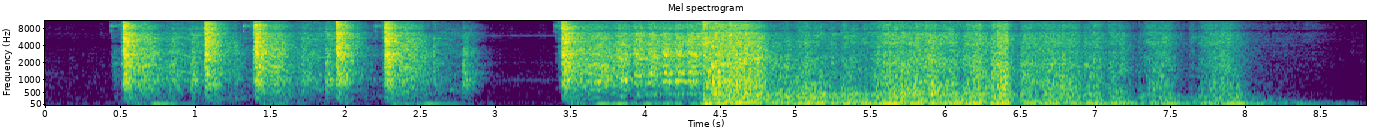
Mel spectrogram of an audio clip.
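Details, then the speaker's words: 1966 Mustang fastback with Coyote V8 swap, PCM flashed back to stock, first-start wiring troubleshooting: a few short cranking bursts, then fires and runs about five seconds before dying; starts then stalls, cause unknown. "So okay, it ran for a bit and it turned off. I don't know what happened, but I was very excited to see the normal buttons working again."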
